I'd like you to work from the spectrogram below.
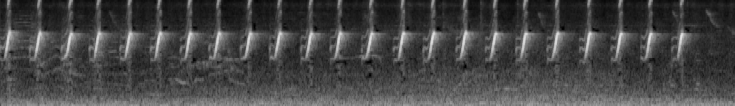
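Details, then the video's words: Vigorous master-recording song of a tailorbird, locally prenjak lumut: over twenty bright, upward-flicking chirps in a steady run of about three per second, ending abruptly near the close. "masteran handal prenjak lumut gacor variasi"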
